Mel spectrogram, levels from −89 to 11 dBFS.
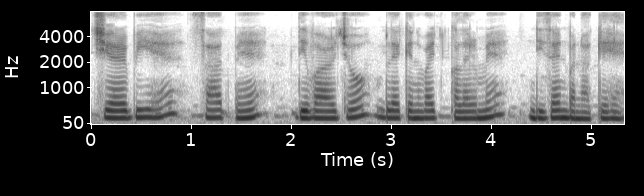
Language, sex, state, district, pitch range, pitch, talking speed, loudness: Hindi, female, Arunachal Pradesh, Longding, 185-215 Hz, 195 Hz, 190 wpm, -15 LUFS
